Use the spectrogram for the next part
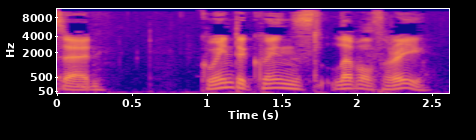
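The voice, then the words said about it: Attempted Scottish accent sounding Russian. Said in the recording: “Your Russian accent is. ... Is that Russian? I was trying to do Scottish. ... Was supposed to be Scottish.”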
